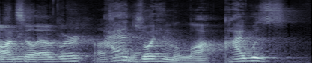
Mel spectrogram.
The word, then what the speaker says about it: Ansel Elgort: Because, look, I actually enjoy Elson Elgort, is that how you say his name? Ansel Elgort.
